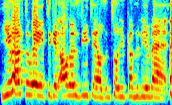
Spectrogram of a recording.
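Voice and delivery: words riding on leftover laughter; amused, laugh-filled voice; laughing tease. Real, not acted. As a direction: tease them while still giggling. Teasing listeners while laughing.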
